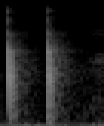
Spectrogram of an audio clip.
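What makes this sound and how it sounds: A full-size e.l.f. Juicy Pink Gel Drops serum bottle, a jar-like container, is tapped twice on a tile floor. Two sharp, bright clicks with a clear mid-high ring decay quickly, sounding solid.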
